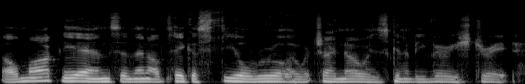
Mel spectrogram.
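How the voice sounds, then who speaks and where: A man's voice: medium pitch, level tone, moderate pace, warm tone, dry recording, clean studio sound. A man with a Canadian accent casually explaining hands-on workshop steps as he works, plain-spoken and matter-of-fact. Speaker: host of a workshop how-to channel.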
